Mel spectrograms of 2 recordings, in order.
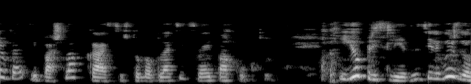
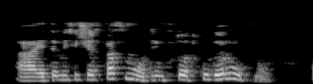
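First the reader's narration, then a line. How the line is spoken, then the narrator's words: Barked, retired man. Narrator (Russian): рявкнул отставник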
